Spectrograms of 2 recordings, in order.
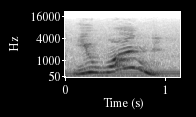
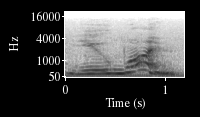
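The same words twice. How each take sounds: First: Cheshire Cat, pitched up high; high Cheshire Cat voice announcing the win. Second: Said in the usual way. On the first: Acted. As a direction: purr it out as the grinning cat. Cheshire Cat tells Alice.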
